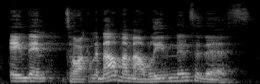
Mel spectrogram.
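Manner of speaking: normal talking voice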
